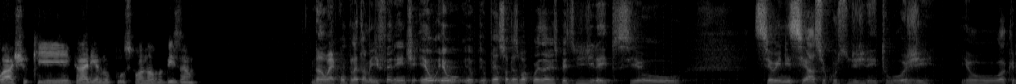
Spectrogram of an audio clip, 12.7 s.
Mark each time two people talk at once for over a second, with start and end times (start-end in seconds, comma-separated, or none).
none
